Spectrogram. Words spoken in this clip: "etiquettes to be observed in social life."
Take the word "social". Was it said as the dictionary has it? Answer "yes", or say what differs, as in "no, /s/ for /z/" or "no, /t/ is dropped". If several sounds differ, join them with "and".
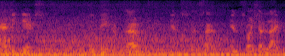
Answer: no, /s/ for /ʃ/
